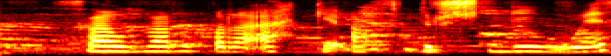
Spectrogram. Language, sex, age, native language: Icelandic, female, 9, Icelandic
